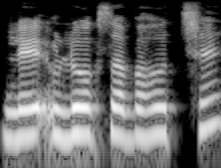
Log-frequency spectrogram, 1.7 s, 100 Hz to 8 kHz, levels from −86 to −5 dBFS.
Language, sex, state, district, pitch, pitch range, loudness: Maithili, female, Bihar, Saharsa, 240 Hz, 230-245 Hz, -15 LUFS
